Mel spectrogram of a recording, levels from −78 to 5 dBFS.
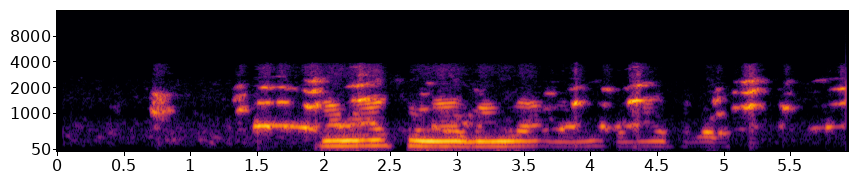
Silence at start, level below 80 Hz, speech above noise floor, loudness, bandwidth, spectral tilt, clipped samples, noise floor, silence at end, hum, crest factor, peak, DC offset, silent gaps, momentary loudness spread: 0.7 s; -56 dBFS; 43 dB; -14 LUFS; 3.9 kHz; -11.5 dB/octave; under 0.1%; -55 dBFS; 0 s; none; 14 dB; 0 dBFS; under 0.1%; none; 15 LU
